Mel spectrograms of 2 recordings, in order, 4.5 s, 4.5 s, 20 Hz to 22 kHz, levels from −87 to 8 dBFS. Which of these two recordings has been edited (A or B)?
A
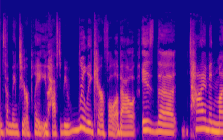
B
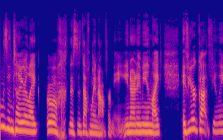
A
